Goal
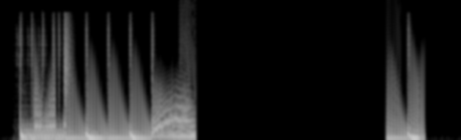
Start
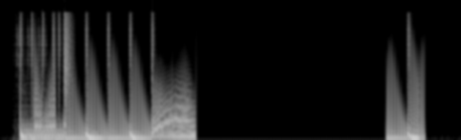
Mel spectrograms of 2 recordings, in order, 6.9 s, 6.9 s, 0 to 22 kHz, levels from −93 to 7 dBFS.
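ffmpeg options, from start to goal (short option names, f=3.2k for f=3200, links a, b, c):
-filter_complex "[0:a]highshelf=f=7.1k:g=-6.5,asettb=1/sr,asplit=3[a][b][c];[a]atrim=end=2.694[d];[b]atrim=start=2.69:end=6.01,asetpts=PTS-STARTPTS,afade=t=in:d=0.004:c=qsin,afade=t=out:st=3.316:d=0.004:c=qsin,aeval=exprs='val(0)*gte(abs(val(0)),0.0178)':c=same[e];[c]atrim=start=6.006[f];[d][e]acrossfade=d=0.004:c1=hsin:c2=qsin[g];[g][f]acrossfade=d=0.004:c1=qsin:c2=hsin,volume=-1.5dB"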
